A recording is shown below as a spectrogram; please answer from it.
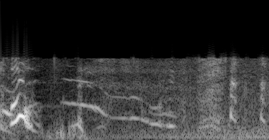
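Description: A young child's high-pitched vocal cries: a loud squeal at the start, then a long falling whine, and a few short cries near the end.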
